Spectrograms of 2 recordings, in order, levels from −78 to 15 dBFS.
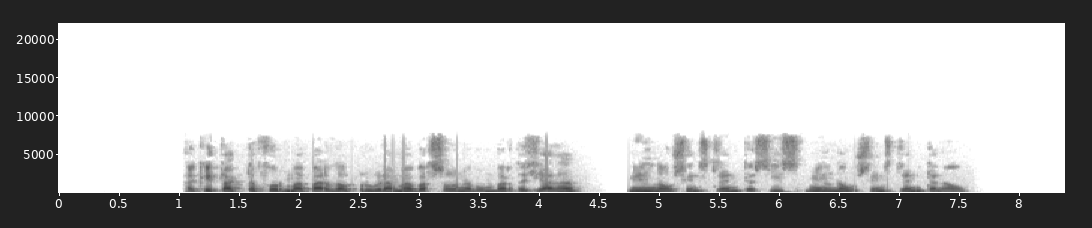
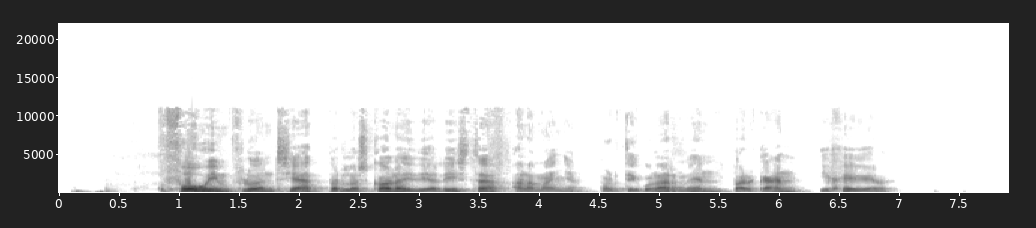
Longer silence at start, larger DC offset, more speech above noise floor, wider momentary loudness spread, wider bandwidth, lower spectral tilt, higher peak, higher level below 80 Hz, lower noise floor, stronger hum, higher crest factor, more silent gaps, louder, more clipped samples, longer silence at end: first, 1.05 s vs 0.35 s; neither; first, over 72 dB vs 58 dB; second, 7 LU vs 20 LU; second, 8 kHz vs 11.5 kHz; second, -5.5 dB/octave vs -7 dB/octave; about the same, 0 dBFS vs 0 dBFS; about the same, -50 dBFS vs -50 dBFS; first, under -90 dBFS vs -79 dBFS; neither; about the same, 18 dB vs 22 dB; neither; about the same, -19 LUFS vs -21 LUFS; neither; second, 0.8 s vs 1 s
